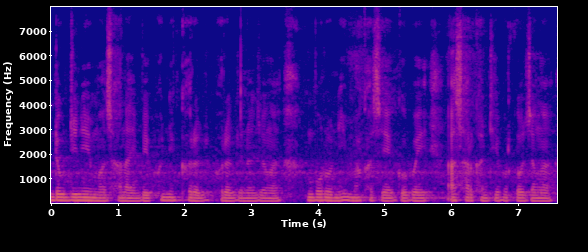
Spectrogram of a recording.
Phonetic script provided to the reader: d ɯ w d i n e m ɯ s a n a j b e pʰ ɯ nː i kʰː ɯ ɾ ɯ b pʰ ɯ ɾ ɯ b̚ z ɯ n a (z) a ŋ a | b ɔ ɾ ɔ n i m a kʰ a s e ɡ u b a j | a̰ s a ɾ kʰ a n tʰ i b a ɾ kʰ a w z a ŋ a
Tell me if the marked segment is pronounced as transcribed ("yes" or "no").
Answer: yes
